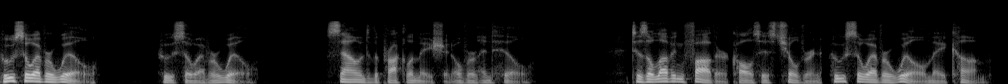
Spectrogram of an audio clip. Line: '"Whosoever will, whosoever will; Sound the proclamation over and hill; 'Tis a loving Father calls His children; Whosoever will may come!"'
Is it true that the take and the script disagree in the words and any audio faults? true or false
false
